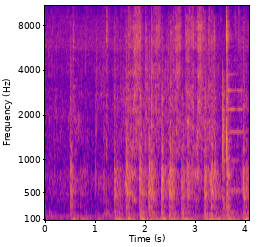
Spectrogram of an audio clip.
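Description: Spices being mixed into a spicy dish in a pan, with repeated scraping and knocking of a spoon against the pan and a low rumbling background underneath.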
